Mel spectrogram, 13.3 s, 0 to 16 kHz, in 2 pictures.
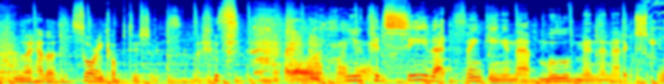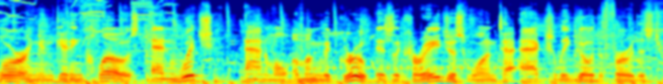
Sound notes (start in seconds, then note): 1.9 laughs; 2.6 orangutan grunts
